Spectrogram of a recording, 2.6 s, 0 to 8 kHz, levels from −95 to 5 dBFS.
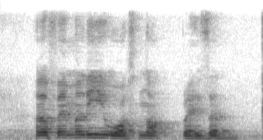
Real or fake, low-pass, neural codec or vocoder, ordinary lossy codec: fake; 7.2 kHz; vocoder, 44.1 kHz, 128 mel bands every 512 samples, BigVGAN v2; none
